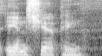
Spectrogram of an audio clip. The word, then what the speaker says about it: Enköping: I've put this into Google Translate, and the way that it's pronounced is entirely different to how it's written. So that K in there, I've written it phonetically as Enköping.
